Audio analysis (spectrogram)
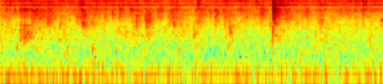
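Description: Steady rain falls during a storm at an outdoor barbecue cooking chicken legs, a dense continuous hiss of drops on surfaces, close and even throughout, with no talk.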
